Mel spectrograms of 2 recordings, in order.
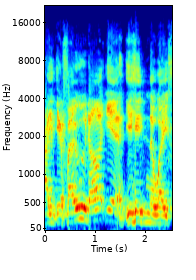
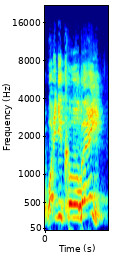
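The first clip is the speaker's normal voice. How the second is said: mock aggressive challenge; 10 semitones higher than usual. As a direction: play a bloke squaring up for a fight. Acted pub confrontation.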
